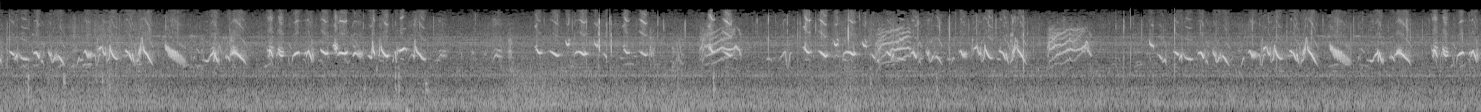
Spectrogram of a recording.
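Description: A house finch sings long, rambling warbles of quick high chirps and slurred notes in bursts a few seconds long, with brief pauses between phrases.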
